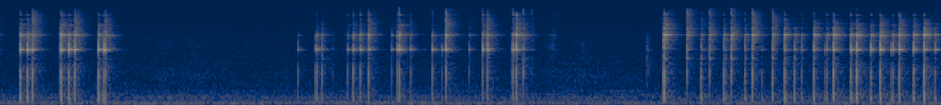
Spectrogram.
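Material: Ceramic.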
